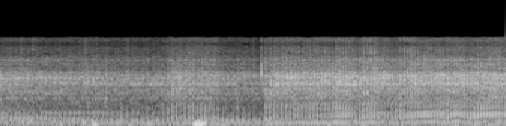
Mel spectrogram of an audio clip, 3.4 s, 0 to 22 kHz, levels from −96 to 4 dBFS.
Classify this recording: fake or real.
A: real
